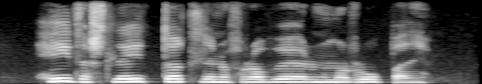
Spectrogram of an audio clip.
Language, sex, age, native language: Icelandic, female, 11, Icelandic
